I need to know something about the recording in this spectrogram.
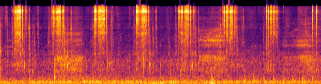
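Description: Socket ratchet clicking in about seven short bursts, a little under a second apart: the ratchet's strokes backing out a tight spark plug that would not turn by hand.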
